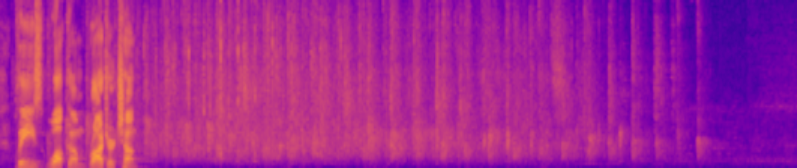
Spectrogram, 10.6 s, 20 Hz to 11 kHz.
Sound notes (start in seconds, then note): 2.6 cheering, applause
